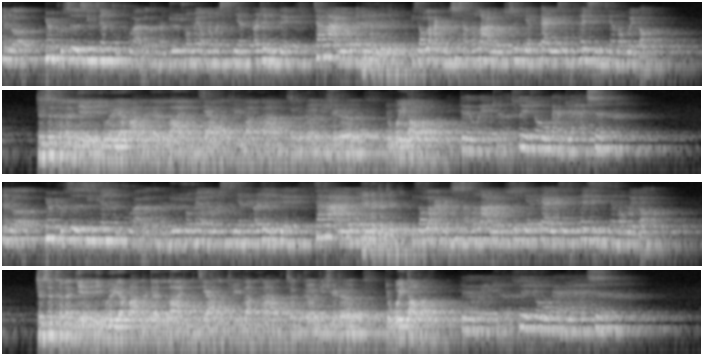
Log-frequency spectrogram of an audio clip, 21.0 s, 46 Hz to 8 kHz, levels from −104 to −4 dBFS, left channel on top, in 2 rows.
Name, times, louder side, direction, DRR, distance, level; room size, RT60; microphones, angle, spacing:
voice 1, 0.0-5.7 6.1-9.7 14.9-15.2 17.4-19.9, left 1 dB, 50° left, 0 dB, 2.8 m, -29 dB
voice 2, 5.4-5.9 11.0-15.9 16.3-16.9, right 1 dB, 75° right, -1 dB, 5.3 m, -26 dB
28.0 x 25.0 x 7.3 m, 2.3 s
head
